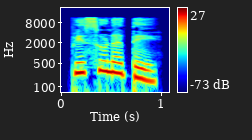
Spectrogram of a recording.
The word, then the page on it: ಪಿಸುಣತೆ: Kannada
